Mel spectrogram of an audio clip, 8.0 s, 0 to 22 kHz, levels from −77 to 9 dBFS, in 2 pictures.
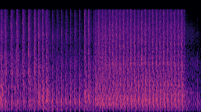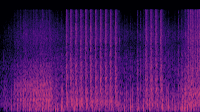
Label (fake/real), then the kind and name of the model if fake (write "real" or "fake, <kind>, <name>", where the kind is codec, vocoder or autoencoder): real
